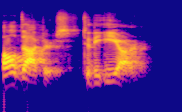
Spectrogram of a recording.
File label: Emergency Human Young Male Voice Hospital Calls All Doctors To The ER; emergency effects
